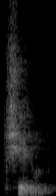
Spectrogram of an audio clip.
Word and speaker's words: Tuam: name T you am despite the spelling it's pronounced qu and from 1925 to 1961 that was a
